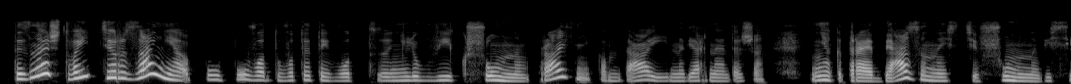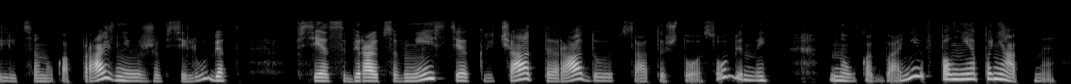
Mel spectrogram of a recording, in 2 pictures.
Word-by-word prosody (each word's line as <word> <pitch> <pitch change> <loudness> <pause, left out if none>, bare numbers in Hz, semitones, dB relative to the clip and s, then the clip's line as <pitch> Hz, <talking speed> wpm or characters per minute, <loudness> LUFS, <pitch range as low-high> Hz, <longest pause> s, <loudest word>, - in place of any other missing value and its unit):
Ты 245 0 +6
знаешь, 465 - +6
твои 350 - +4
терзания 300 - +4
по 220 -1 -3
поводу 200 -5 -2
вот 185 +3 -6
этой 190 -3 -3
вот, 170 +1 -5 0.2
э, 175 0 -4
нелюбви 185 +1 -2
к 190 - -18
шумным 165 -7 +1
праздникам, 295 - -1
да, 195 +4 -1
и, 165 -4 -4
наверное, 165 -1 -4
даже 160 - -8 0.4
некоторые 175 -5 +1
обязанности 175 - -1
шумно 160 -3 -1
веселиться- 150 -3 -9
ну 145 0 -7
как, - - -7
праздник 190 - +3
же, 145 0 -10
все - - -9
любят, 185 - 0 0.6
все 165 -2 +1
собираются 155 0 +2
вместе, 190 - +1
кричат 200 +12 +3
и - - -1
радуются. 170 - 0
А - - -6
ты - - -10
что, - - -8
особенный? 205 - -3 0.6
Ну 175 -4 -1
как 80 -1 -8
бы 80 - -7
они 340 - 0
вполне 240 -6 +3
понятны. 250 0 0
185 Hz, 125 wpm, -25 LUFS, 165-235 Hz, 0.6 s, Ты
